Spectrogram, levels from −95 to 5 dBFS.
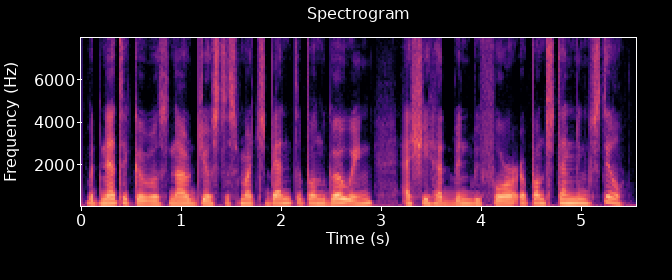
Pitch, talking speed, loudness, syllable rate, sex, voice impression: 180 Hz, 195 wpm, -19 LUFS, 4.9 syllables/s, female, feminine, adult-like, tensed, powerful, clear, slightly halting, nasal, intellectual, calm, friendly, reassuring, unique, kind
